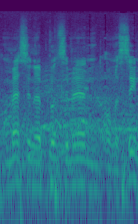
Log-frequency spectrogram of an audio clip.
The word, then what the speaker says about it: Messina: I have this feeling that Messina, is the correct pronunciation.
